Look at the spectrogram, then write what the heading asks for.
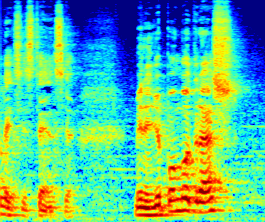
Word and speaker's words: Drush: O Drush, bueno, se pronuncia Drush, ¿no? Pero viene de Drupal. Sería una especie de abreviatura de Drupal Shell.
